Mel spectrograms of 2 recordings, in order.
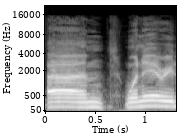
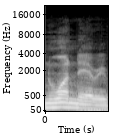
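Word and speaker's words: Nwaneri: Waneri looked someone actually corrected my pronunciation. I've been saying Waneri, but apparently it's Waneri.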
